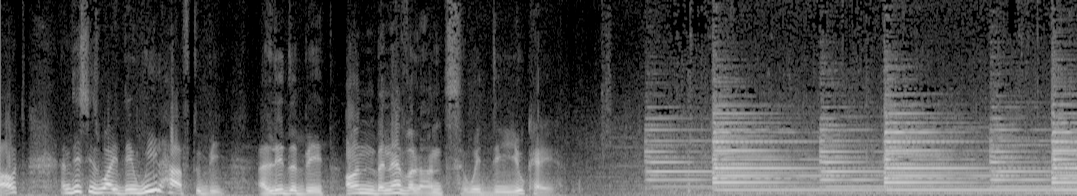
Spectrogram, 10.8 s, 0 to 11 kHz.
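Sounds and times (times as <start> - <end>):
speech: 0.0 - 5.7
church bells tolling: 6.4 - 10.7.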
